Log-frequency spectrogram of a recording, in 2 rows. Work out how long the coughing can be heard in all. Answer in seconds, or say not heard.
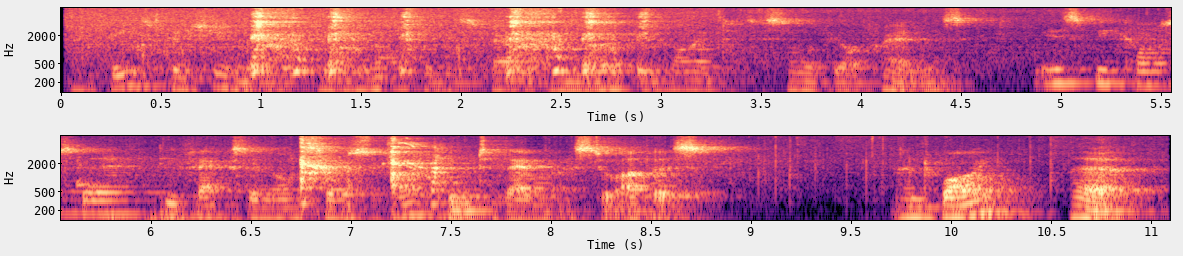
4 s.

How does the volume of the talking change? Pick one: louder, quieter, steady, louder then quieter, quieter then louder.
louder.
